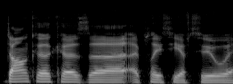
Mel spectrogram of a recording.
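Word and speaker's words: Danke: making your case uh donkey now where were we i think it's a short e like danka donkey no danka oh danka danka now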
